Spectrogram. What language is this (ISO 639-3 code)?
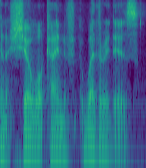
eng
